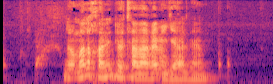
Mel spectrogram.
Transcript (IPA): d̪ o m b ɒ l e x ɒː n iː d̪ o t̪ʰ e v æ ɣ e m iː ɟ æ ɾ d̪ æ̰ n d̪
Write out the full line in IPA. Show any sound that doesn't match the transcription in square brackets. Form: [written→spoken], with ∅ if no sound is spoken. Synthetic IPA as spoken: d̪ o m b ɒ l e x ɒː n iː d̪ o t̪ʰ [e→æ] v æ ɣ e m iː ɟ æ ɾ d̪ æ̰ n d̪

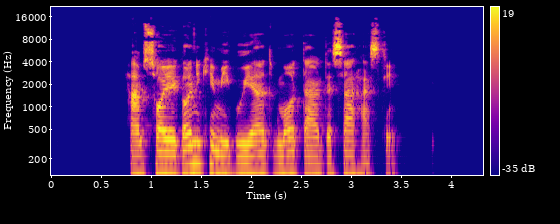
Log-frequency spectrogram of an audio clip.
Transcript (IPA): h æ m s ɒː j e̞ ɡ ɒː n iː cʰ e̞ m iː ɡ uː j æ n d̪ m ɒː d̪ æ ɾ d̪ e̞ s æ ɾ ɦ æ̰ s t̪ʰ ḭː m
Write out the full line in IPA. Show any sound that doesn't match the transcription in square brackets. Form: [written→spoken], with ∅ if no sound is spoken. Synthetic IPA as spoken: h æ m s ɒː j e̞ ɡ ɒː n iː cʰ e̞ m iː ɡ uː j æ n d̪ m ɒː d̪ æ ɾ d̪ e̞ s æ ɾ ɦ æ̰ s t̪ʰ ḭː m

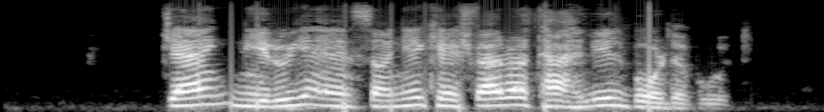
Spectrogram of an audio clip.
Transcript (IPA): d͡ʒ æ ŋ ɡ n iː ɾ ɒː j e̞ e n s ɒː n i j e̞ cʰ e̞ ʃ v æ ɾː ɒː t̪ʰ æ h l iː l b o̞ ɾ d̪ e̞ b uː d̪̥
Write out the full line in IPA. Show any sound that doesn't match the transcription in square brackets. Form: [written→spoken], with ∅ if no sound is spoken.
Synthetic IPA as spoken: d͡ʒ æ ŋ ɡ n iː ɾ [ɒː→uː] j e̞ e n s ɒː n i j e̞ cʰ e̞ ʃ v æ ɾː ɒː t̪ʰ æ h l iː l b o̞ ɾ d̪ e̞ b uː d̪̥

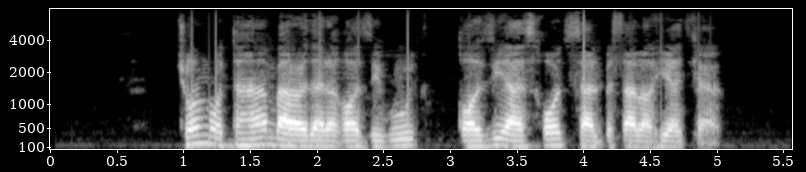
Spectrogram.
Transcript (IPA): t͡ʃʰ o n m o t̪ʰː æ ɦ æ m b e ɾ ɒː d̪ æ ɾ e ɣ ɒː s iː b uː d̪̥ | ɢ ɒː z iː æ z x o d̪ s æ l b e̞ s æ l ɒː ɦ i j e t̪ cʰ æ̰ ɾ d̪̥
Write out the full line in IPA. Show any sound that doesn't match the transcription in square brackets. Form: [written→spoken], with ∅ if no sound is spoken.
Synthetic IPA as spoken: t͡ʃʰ o n m o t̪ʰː æ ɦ æ m b [e→æ] ɾ ɒː d̪ æ ɾ e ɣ ɒː [s→z] iː b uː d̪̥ | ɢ ɒː z iː æ z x o d̪ s æ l b e̞ s æ l ɒː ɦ i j [e→æ] t̪ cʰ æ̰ ɾ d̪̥

